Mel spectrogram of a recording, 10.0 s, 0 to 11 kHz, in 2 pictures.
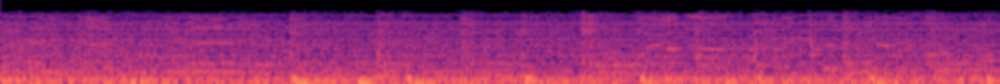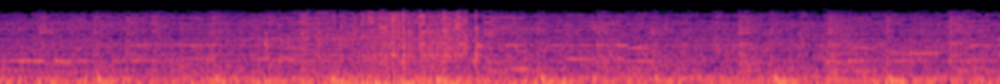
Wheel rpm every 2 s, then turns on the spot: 0, 0, 0, 10, 0.
6-8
